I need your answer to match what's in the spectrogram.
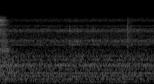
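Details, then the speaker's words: Instant Pot during the water test, pin raised: soft steady sizzling hiss as pressure builds before the timer starts; normal pressurizing sound. "of like sizzling. It's the pressure building."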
